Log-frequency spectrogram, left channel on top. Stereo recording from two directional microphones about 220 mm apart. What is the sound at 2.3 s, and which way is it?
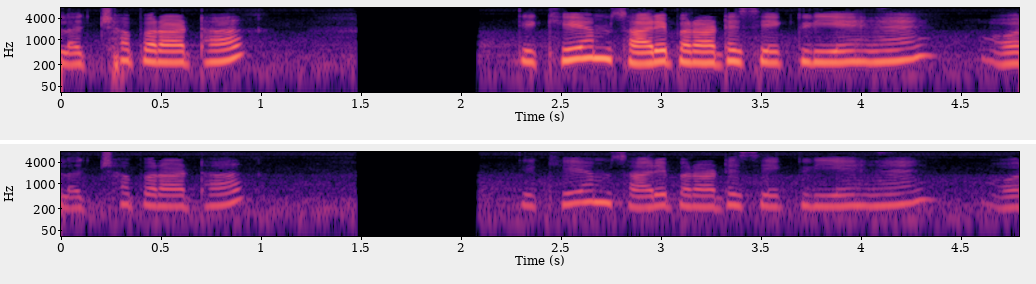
Speech, 35° left (ahead or behind).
